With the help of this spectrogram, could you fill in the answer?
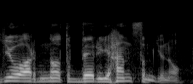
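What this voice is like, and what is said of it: Bad German accent, Schwarzenegger attempt. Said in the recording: “That was a terrible German accent. ... I was like going for Schwarzenegger, and I wound up with Dolph Lundgren.”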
